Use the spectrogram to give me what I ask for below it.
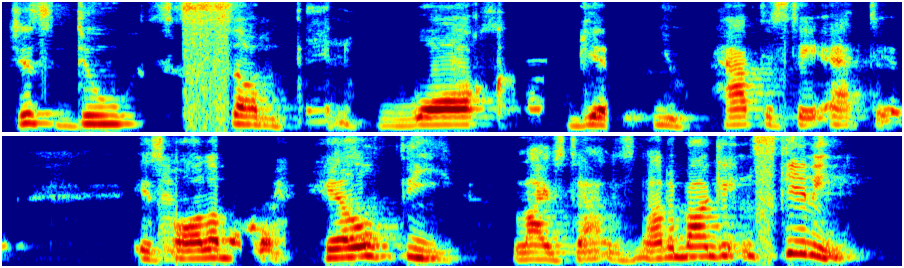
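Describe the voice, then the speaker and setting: A woman from Guyana talks about her fitness classes in a casual interview over a video call. Her voice sits a little low and she stays upbeat, often circling back to restate what she just said. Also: a little slow, a little mellow, breathy edge. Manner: upbeat, repeats herself while explaining. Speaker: fitness instructor, guest.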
